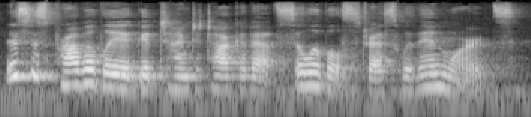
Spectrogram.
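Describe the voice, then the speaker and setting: A woman English teacher giving a clear, measured pronunciation lesson. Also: lowish voice, expressive, a little mellow.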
